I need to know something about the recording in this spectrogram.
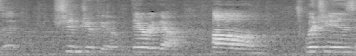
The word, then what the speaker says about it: Shinjuku: slide, and I suddenly cannot remember how to pronounce it. Shinjuku, there we go.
